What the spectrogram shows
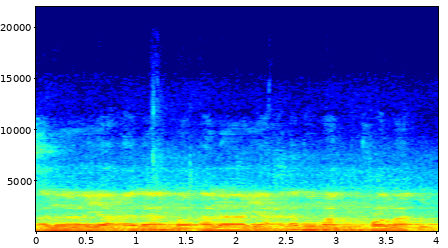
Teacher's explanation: Khalaq harus jelaskan qalqalahnya, karena qalqalah itu beda dari huruf yang lain ya.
